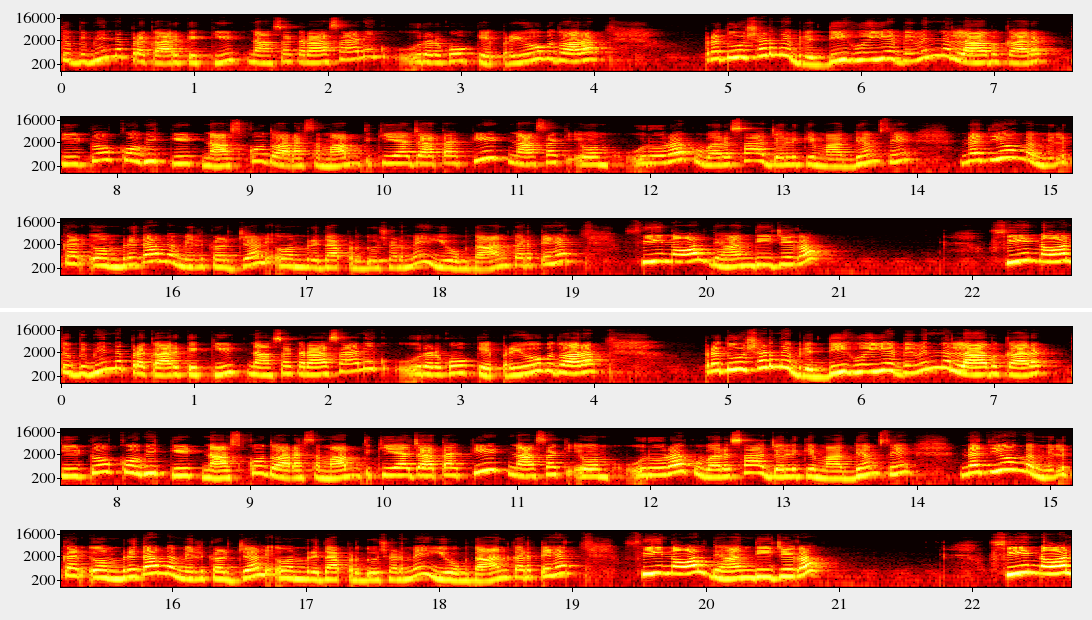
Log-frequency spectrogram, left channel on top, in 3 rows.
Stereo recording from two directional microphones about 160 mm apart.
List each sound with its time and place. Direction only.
0.0 s a woman's voice: 35° right (ahead or behind)
22.1 s a woman's voice: 25° right (ahead or behind)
